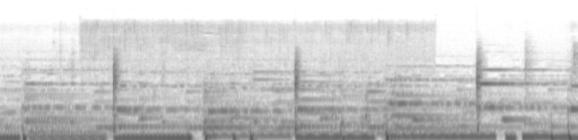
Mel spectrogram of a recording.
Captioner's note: boiling sound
